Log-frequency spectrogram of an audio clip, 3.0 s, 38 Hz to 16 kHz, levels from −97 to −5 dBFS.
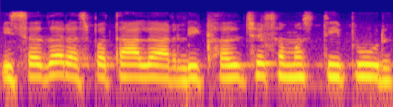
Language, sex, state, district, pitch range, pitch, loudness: Maithili, female, Bihar, Samastipur, 200-215 Hz, 210 Hz, -12 LUFS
